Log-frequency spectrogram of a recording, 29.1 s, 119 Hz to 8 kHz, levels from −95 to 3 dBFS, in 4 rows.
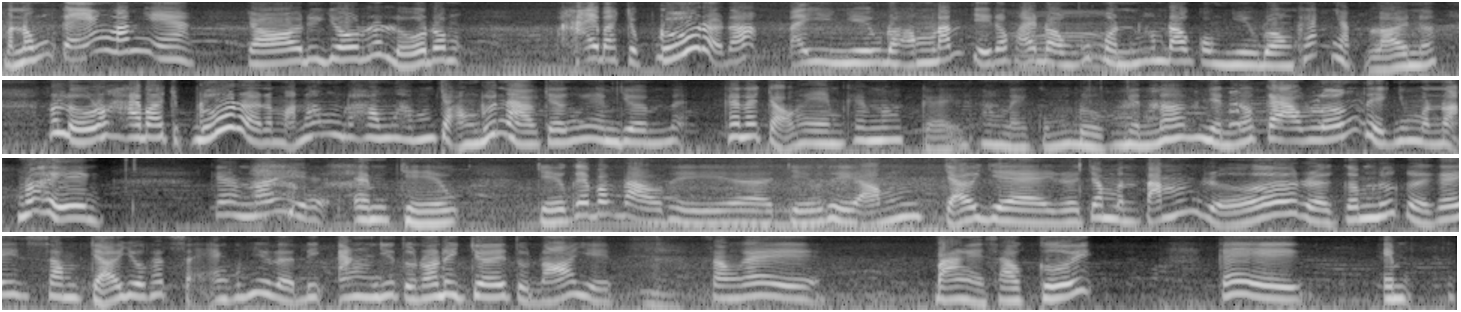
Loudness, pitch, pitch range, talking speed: -23 LUFS, 255 Hz, 225-295 Hz, 280 wpm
